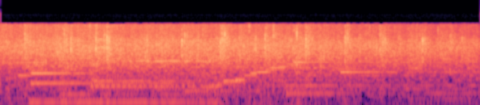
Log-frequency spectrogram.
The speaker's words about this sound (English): Oh, I'm happy with your hand clap. Clap your hands here.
